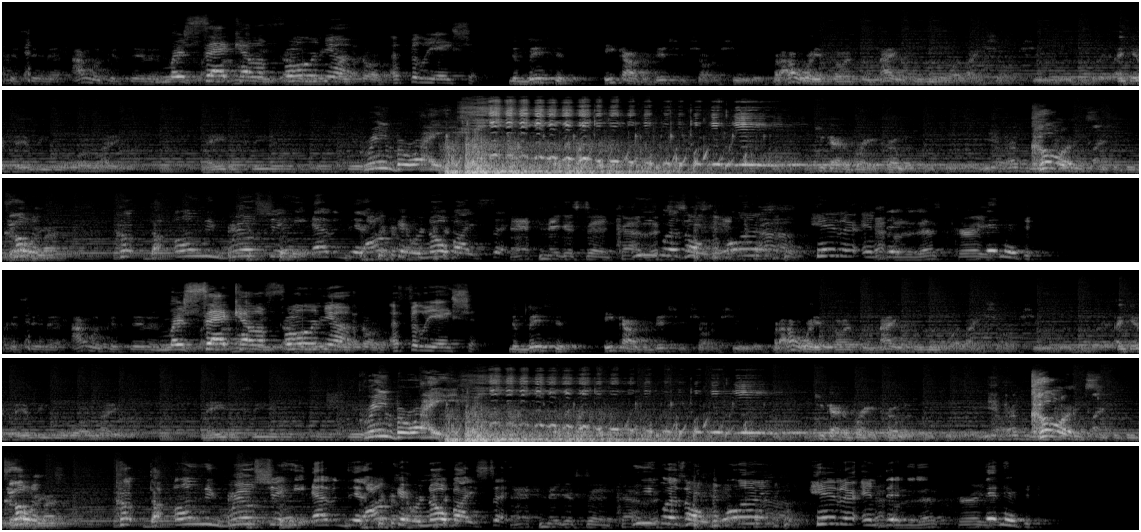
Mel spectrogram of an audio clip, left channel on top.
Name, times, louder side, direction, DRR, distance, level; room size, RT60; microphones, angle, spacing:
voice 1, 0.0-3.8 5.1-5.7 6.0-12.6 13.4-15.1 17.9-23.4 25.0-25.1 25.5-25.9 26.3-26.7 29.6-30.6, right 1 dB, 35° right, 3.9 m, -38 dB
voice 2, 1.5-3.5 3.9-4.7 14.6-16.0 21.2-21.3 21.7-22.1 22.8-23.2 23.9-27.8 29.0-30.4 30.8-31.7 32.6-33.1, right 4 dB, 60° right, 1.0 m, -29 dB
sound 1, 8.2-26.8, equal, 10° right, 1.2 m, -45 dB
sound 2, 15.7-21.1, left 3 dB, 30° left, 1.1 m, -26 dB
voice 3, 27.8-30.7 31.5-32.7, left 4 dB, 55° left, 2.5 m, -43 dB
22.0 x 21.0 x 6.9 m
head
